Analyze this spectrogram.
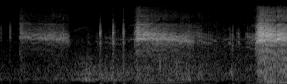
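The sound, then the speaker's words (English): Diving birds dive-bombing and sometimes pecking a person give harsh, high-pitched screeches in three drawn-out bursts as they bomb down, with quick clicking and clattering in between; the final screech is the loudest. No one speaks. “It's that sort of clicking, clattering sound, and then the screech as the bomb down.”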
